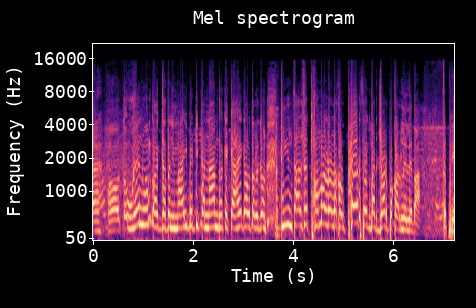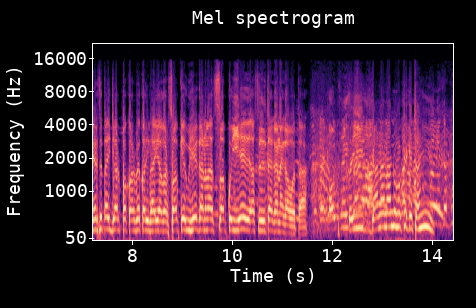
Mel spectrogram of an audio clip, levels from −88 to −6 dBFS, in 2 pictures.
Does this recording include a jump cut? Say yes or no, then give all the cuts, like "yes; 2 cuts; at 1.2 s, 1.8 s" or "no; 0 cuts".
no; 0 cuts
